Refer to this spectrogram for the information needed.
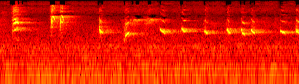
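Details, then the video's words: Kolibri ninja, a sunbird, in lure recording meant to prompt other birds to sing: short high clear whistled notes repeated about three times a second, some sliding upward, with a steady low background hum. "Burung KOLIBRI NINJA anda LANGSUNG GACOR pancingan dan masteran KOLIBRI NINJA GACOR"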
